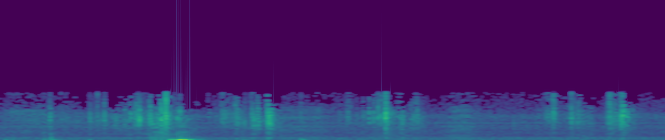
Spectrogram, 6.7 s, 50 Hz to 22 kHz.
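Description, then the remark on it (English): Pages of a Bible being turned from the Psalms toward Psalm 150: soft papery rustles and flicks come in a loose sequence, with one heavier handling thump early on, and no talking. “Turn the pages, I'm turning the pages.”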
